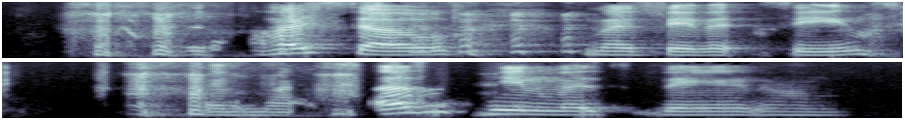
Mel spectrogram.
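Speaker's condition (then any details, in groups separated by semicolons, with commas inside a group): Down syndrome; age 14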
